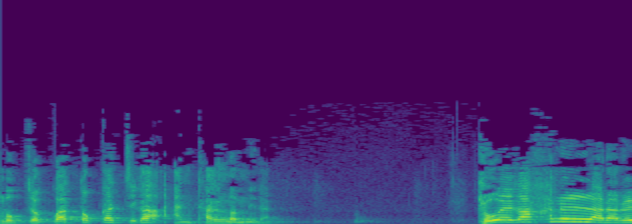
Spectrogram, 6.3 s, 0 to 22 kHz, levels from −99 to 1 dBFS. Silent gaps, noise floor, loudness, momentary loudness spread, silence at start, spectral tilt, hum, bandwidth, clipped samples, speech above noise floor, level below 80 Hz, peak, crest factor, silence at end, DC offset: none; -63 dBFS; -19 LUFS; 14 LU; 0 s; -5 dB/octave; none; 10 kHz; under 0.1%; 44 dB; -66 dBFS; -2 dBFS; 18 dB; 0 s; under 0.1%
